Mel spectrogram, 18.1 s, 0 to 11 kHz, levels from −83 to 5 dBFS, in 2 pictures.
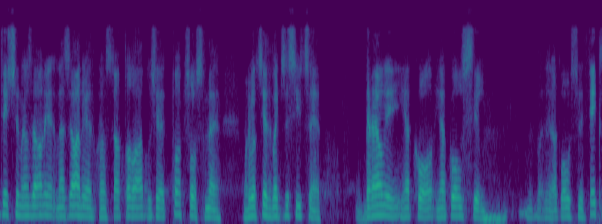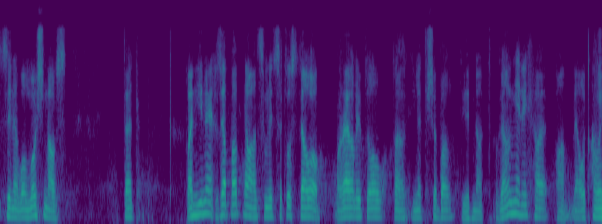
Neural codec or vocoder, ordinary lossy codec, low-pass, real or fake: codec, 16 kHz, 0.5 kbps, FreqCodec, larger model; Opus, 16 kbps; 7.2 kHz; fake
